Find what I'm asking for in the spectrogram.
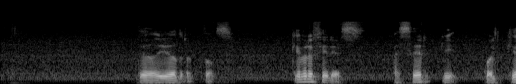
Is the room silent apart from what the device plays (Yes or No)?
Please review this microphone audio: No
